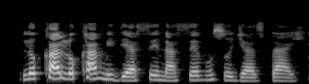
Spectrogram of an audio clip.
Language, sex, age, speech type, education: Nigerian Pidgin, female, 30-45, spontaneous, tertiary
